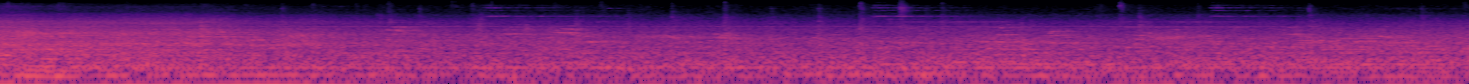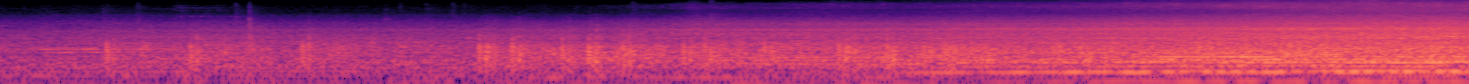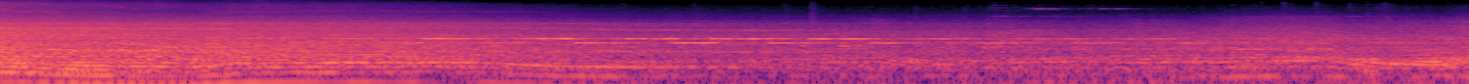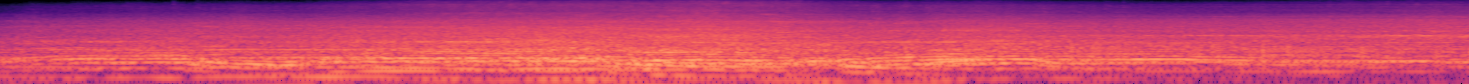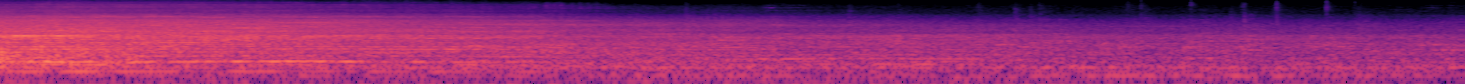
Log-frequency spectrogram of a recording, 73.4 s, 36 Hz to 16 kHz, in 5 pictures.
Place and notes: old community Night, Traffic Sound, The distant sound of fireworks
Zoom H2n MS +XY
